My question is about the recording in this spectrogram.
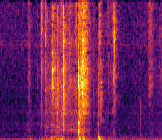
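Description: Light rustling and a few soft clicks as hands handle and open a sealed cardboard box of trading cards, loudest about a second in, over a low steady hum.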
